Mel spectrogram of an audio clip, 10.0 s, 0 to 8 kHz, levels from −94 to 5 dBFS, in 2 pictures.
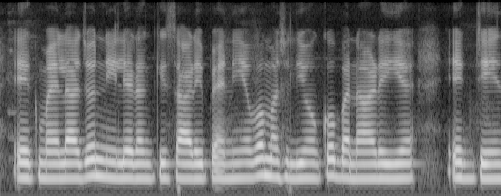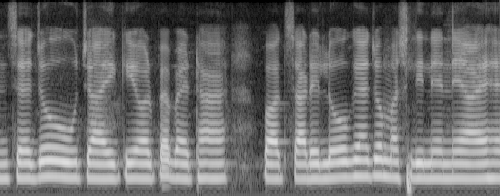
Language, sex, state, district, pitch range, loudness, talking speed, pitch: Hindi, female, Bihar, Araria, 180-190 Hz, -15 LUFS, 210 wpm, 185 Hz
